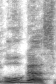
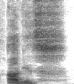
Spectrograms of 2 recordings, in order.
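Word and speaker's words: Ugás: My prediction is Ugas, B. Pero vamos a ver lo que pasa. Yo, bro, that's not how you say it. It's Ugas. It's Ugas. It's Uggs.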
